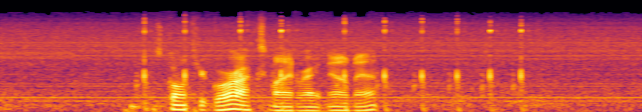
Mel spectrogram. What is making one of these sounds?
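A table tennis ball bounces on a table several times.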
